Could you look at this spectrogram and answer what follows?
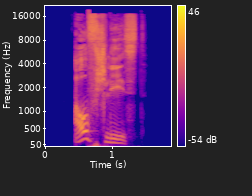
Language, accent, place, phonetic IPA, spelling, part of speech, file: German, Germany, Berlin, [ˈaʊ̯fˌʃliːst], aufschließt, verb, De-aufschließt.ogg
- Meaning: inflection of aufschließen: 1. second/third-person singular dependent present 2. second-person plural dependent present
